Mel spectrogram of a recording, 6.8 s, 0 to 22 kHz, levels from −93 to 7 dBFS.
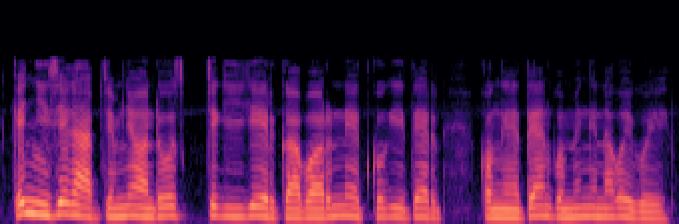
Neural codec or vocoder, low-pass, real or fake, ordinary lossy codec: none; 7.2 kHz; real; none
